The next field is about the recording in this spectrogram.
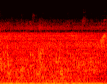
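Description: Water pours steadily from a tap into a bathtub, a constant rushing hiss with no pauses, moderately loud, with no talking over it.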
